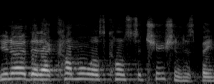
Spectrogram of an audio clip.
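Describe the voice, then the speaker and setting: A woman with an Australian accent and ordinary pitch variation. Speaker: activist speaker. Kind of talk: public speech. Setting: convention stage with audience. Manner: fast.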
